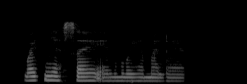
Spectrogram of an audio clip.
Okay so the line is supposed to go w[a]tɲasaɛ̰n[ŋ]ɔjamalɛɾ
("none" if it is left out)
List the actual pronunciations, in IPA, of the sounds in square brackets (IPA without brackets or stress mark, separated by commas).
a, m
